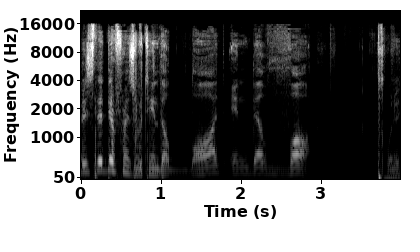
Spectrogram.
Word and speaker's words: ضاد: Is this a ضاد or a زاد? It's a ضاد, not زاد. A lot of people in many, many countries, they pronounce a ضاد as a ضاء, which is incorrect.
